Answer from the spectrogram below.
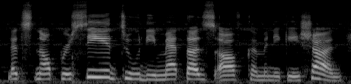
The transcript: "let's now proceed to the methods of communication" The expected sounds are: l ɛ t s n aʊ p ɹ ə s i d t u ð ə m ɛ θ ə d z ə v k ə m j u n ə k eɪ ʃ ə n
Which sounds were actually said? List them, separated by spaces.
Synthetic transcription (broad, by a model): l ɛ t s n aʊ p ɹ ə s i d t u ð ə m ɛ t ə d s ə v k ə m j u n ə k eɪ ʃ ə n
